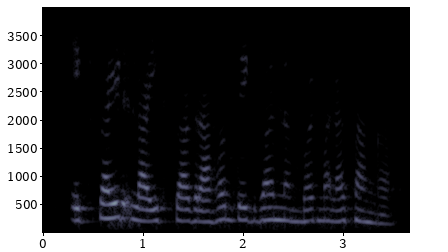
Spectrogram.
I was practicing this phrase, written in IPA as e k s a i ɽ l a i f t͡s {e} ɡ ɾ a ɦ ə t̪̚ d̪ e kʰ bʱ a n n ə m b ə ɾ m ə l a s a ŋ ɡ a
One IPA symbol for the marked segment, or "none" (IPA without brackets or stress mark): a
